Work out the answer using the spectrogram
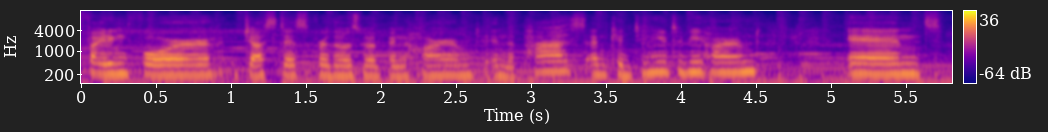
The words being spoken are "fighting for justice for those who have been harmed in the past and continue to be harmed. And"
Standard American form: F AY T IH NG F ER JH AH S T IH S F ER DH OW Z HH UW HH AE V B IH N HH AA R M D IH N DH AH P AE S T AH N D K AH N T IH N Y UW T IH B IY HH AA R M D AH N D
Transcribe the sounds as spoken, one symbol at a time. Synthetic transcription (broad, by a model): F AY T IH NG F ER JH AH S T IH S F ER DH OW Z HH UW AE V B IH N HH AA R M D IH N DH AH P AE S T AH N K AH N T IH N Y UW T IH B IY HH AA R M D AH N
